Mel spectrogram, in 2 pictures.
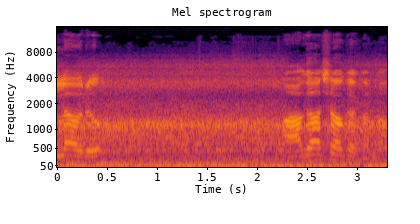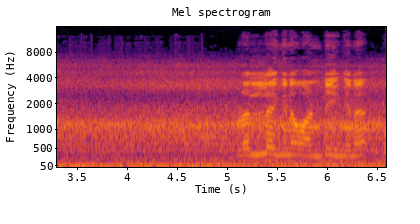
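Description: A moving car ferry, its steady low rumble going on without a break. Short bursts of people talking come over it three times.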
